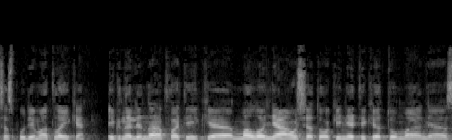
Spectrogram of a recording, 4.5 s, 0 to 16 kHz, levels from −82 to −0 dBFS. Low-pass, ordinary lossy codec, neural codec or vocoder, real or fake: 10.8 kHz; MP3, 48 kbps; none; real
